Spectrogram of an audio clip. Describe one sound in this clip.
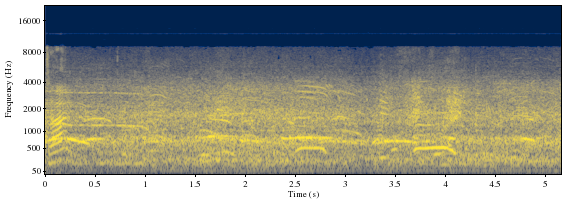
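A large crowd roars and cheers steadily in a big open stadium.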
